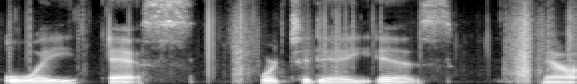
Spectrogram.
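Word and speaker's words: hoy: spanish at the top so the blue h is silent of course all the ages are silent in spanish and you say oy es for today is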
